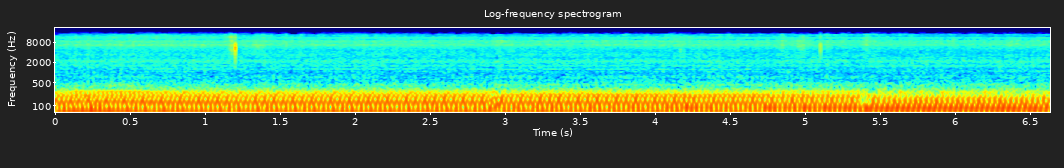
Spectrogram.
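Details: Toyota ST205 engine: deep steady rumble with occasional dropouts and stumbles breaking the rhythm; misfire, cause not pinned down.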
